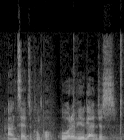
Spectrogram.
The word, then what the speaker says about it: Antetokounmpo: with a D, so it's Antetokounmpo. But in the Greek way, you say with the NT, like Antetokounmpo.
